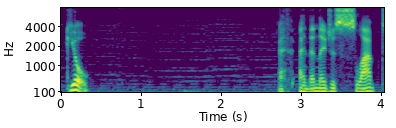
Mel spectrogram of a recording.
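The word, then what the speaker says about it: 魚: One of several ways to pronounce this kanji is gyo.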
